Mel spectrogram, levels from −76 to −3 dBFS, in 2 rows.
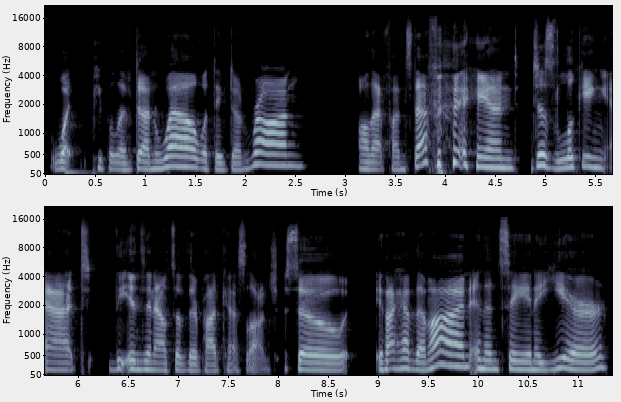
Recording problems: none

